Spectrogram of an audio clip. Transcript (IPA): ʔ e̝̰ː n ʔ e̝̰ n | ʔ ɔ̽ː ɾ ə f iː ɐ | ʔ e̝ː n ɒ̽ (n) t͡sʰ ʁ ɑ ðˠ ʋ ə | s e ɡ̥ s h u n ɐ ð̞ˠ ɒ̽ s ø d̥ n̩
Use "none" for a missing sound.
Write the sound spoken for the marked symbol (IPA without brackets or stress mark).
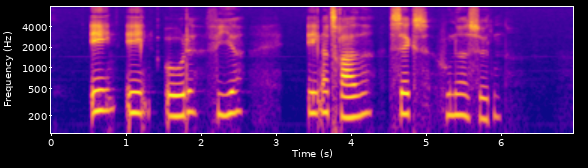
none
